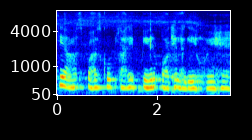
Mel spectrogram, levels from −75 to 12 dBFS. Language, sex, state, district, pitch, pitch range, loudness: Hindi, female, Bihar, West Champaran, 210 Hz, 190-220 Hz, -20 LUFS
